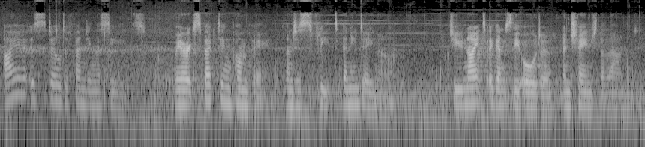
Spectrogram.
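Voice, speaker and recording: An actress playing a regal, calculating Egyptian queen in a game, composed, deliberate and commanding. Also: lowish voice, noisy background, lightly acted. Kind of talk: video game cutscene acting.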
